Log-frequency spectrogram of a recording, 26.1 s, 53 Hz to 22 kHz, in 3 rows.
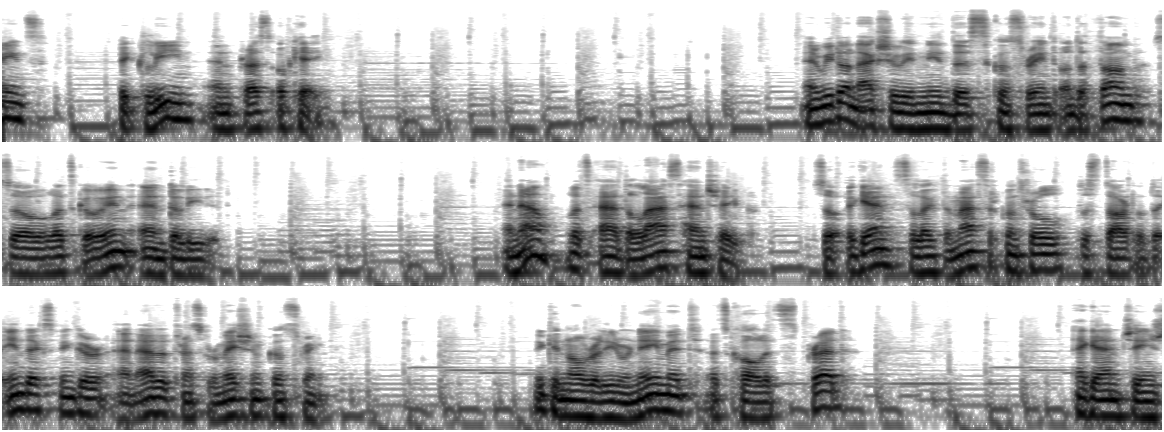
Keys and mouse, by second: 2.3-3.6 middle drag, 3.6 g, 11.1 click, 12.4-12.8 drag, 12.8 g, 18.5-18.9 drag, 19.1 shift+click, 19.7 ctrl+shift+c, 22.9 click, 23.7-25.7 drag.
